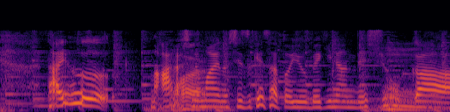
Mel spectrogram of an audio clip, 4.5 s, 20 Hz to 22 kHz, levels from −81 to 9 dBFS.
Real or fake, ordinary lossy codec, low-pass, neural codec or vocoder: real; none; 7.2 kHz; none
